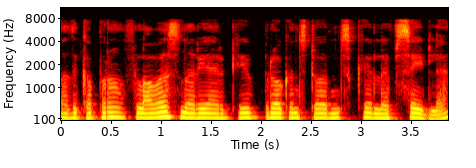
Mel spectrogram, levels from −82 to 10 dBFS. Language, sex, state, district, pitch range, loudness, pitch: Tamil, male, Tamil Nadu, Nilgiris, 130-135 Hz, -14 LUFS, 130 Hz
